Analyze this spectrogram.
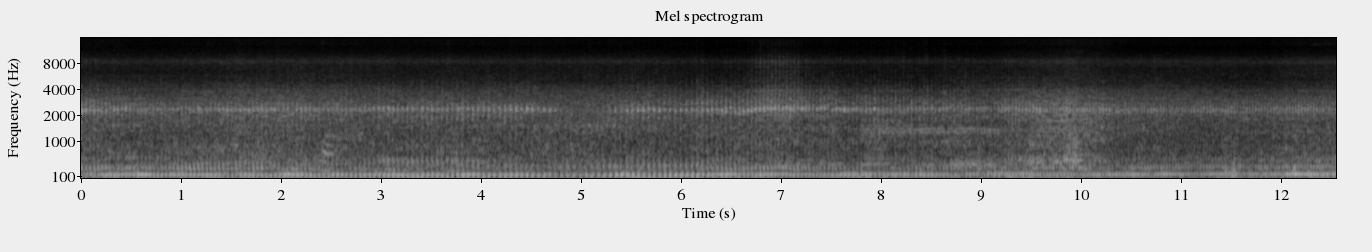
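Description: Motorcycle engines idle and rumble close by in slow traffic.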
